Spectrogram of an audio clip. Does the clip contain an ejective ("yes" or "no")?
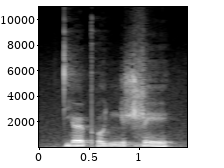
yes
